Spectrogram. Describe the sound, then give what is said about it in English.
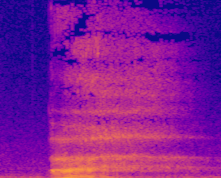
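A voice imitating a groan: one low, drawn-out, mournful utterance that begins abruptly and slowly fades away, heard on its own. “What does a groan sound like? Again, it is a low, mournful sound like,”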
